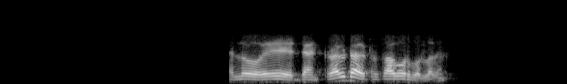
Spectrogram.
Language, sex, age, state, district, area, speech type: Dogri, male, 60+, Jammu and Kashmir, Reasi, rural, conversation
